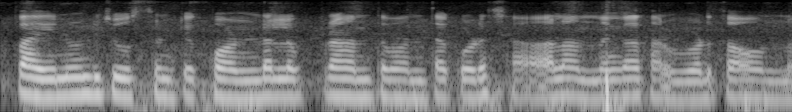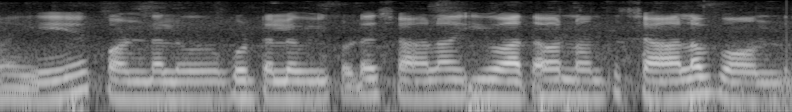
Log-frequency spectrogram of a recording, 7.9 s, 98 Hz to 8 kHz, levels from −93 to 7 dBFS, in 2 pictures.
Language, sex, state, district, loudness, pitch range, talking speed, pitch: Telugu, female, Andhra Pradesh, Sri Satya Sai, -21 LUFS, 165-185 Hz, 160 wpm, 175 Hz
